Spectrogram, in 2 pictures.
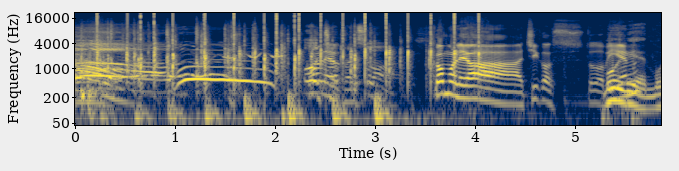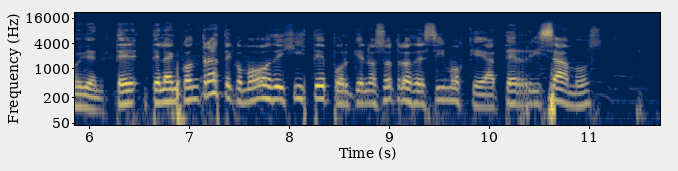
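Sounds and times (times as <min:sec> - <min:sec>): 
voices cheering and whooping: 0:00.0 - 0:02.2
audience clapping: 0:00.0 - 0:04.3
speech: 0:03.6 - 0:11.2.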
